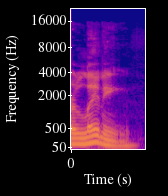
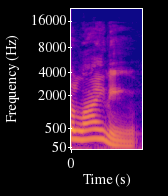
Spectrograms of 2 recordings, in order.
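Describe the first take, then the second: First: Lyney said with a long i, like LYE-nee; Lyney self-corrected to LYE-nee; Lyney as LEE-nee, the corrected version; corrected name. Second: Liney said with a short i, like Linney; Liney read as LIN-ee; Liney as LIN-ee, not LYE-nee; first guess at the name. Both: Shown as a demonstration. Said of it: "or Lyney".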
